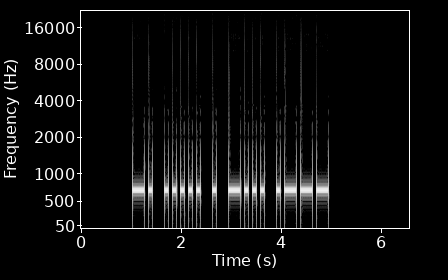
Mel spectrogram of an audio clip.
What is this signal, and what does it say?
Morse code, heard as a keyed tone, about 15 wpm, 700 Hz. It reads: N5EBJ
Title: USA Call Signs 15wpm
